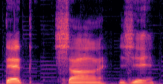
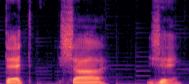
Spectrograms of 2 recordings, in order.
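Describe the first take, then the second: No difference in how they are said.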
